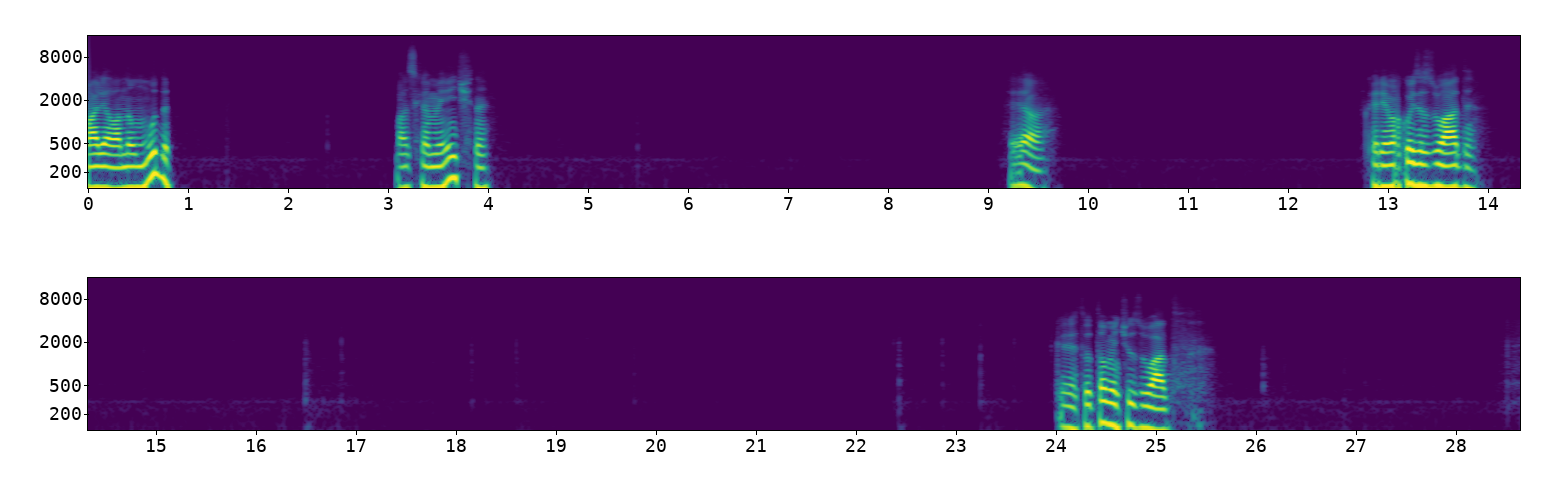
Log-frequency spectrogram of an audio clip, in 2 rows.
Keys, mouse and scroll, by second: 3.1 Tab, 6.4 click, 16.8 ctrl+z, 17.7 ctrl+z, 18.6 ctrl+z, 19.3 ctrl+z, 19.7 ctrl+z, 21.7 Tab, 22.3 Tab, 23.5 Tab.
